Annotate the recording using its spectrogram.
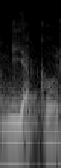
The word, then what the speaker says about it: Miyako: qui est la prononciation du to de Kyoto, n'est-ce pas ? Miyako, la capitale.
